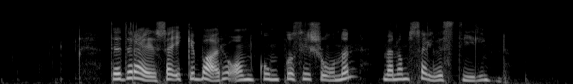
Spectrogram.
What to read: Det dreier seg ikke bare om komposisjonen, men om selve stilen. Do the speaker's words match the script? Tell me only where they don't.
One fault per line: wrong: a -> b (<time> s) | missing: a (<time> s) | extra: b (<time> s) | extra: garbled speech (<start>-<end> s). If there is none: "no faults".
no faults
